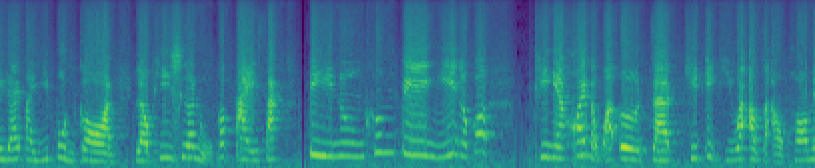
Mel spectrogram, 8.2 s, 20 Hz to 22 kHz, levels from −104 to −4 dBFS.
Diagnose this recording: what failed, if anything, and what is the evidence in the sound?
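The codec is the stage that failed: the whole 8-second speech clip has been through 1-bit DFPWM compression, and it's heavily damaged. From start to finish there's a dense, fuzzy crackle riding on everything, and the top end is smothered in hiss, so consonant detail gets lost. That's the quantisation noise of coding each sample as a single up-or-down bit nudging an adaptive level, and the grit is consistent with a rate around 48 kbps.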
